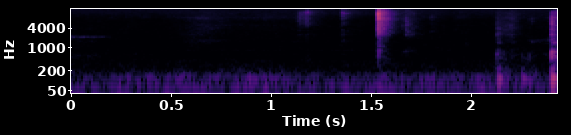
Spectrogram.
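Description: One sharp click about one and a half seconds in, with a few faint ticks just before it, over quiet room tone.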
